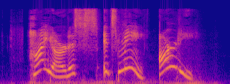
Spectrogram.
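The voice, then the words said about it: Squeaky cartoon voice of Artie. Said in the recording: “can you do an Artie voice for us? ... a line that you can squeak out for us”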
